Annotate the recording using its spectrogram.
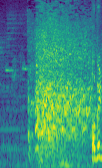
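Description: A burst of laughter starts about half a second in and lasts a little over a second.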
